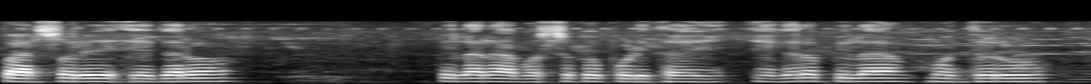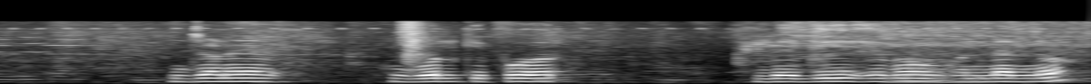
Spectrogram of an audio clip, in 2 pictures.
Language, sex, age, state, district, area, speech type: Odia, male, 30-45, Odisha, Mayurbhanj, rural, spontaneous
